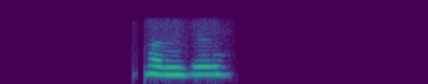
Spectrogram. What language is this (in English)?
Dogri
